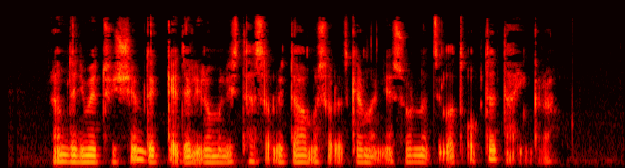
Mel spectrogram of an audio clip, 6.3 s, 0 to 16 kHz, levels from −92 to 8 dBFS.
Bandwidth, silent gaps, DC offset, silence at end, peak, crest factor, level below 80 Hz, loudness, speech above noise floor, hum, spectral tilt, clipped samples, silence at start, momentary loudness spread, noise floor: 11.5 kHz; none; under 0.1%; 0.75 s; -12 dBFS; 24 dB; -78 dBFS; -33 LUFS; 39 dB; none; -4 dB/octave; under 0.1%; 0.5 s; 8 LU; -73 dBFS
